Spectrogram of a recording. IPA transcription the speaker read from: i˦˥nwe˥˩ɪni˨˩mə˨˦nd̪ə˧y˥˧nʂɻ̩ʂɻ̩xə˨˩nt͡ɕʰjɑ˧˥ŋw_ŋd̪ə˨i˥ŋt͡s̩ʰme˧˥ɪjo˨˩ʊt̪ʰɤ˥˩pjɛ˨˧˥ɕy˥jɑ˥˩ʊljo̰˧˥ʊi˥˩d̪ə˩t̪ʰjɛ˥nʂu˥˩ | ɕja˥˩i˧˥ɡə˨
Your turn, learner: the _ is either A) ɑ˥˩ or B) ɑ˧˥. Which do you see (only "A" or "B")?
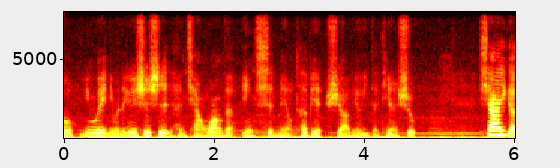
A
